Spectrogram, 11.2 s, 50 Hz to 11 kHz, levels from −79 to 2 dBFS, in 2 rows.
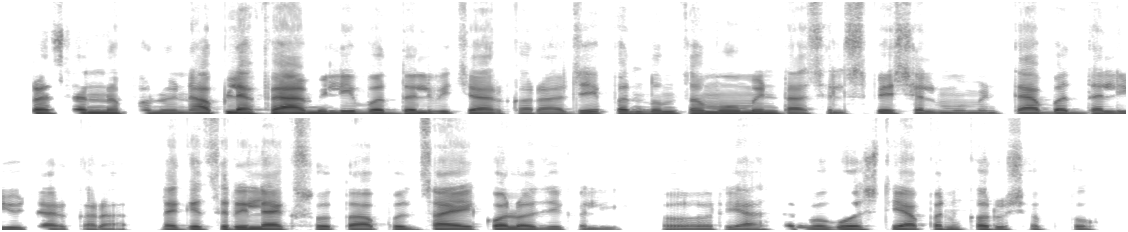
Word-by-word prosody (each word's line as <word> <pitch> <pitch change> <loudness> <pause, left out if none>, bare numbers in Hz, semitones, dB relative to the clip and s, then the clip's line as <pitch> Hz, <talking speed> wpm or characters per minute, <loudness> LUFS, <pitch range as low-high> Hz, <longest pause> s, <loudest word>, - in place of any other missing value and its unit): प्रसन्न 125 -1 +3
पण 115 - -3
होईल. 115 0 -1
आपल्या 125 +3 +5
फॅमिलीबद्दल 125 -1 +4
विचार 115 -1 0
करा. 115 -1 -3
जे 145 - +1
पण 165 -2 0
तुमचं 150 -1 0
मोमेंट 125 -2 +3
असेल, 115 -1 -4
स्पेशल 115 0 -3
मोमेंट 105 -1 -5
त्याबद्दल 115 0 0
विचार 110 0 -3
करा. 110 0 -6 0.2
लगेच 135 +2 -1
रिलॅक्स 120 -1 +3
होतो 110 -1 -1
आपण 105 0 -1
सायकॉलॉजिकली. 105 -2 +1 0.2
तर 110 +1 -6
या 120 +1 -2
सर्व 120 -1 -6
गोष्टी 120 +1 0
आपण 115 +1 -1
करू 125 +1 -1
शकतो. 115 -2 -10
115 Hz, 155 wpm, -25 LUFS, 110-125 Hz, 0.2 s, आपल्या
